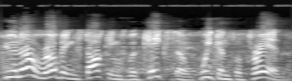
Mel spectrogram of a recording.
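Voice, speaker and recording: Knowing fashion columnist, muffled recording. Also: female voice, on the high side, very animated, normal speed, a crowd in the background. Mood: helpful. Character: knowing, chic fashion columnist in a soap advertisement. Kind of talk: 1930s radio commercial acting. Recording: muffled vintage radio recording.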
